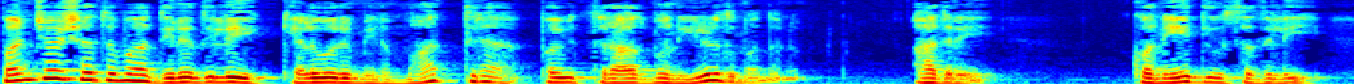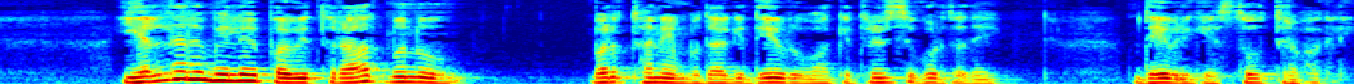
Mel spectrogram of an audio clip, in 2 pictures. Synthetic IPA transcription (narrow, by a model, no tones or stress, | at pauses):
pɐɲt͡ʃaːʃɐt̪ɐmaːd̪inɐd̪ɐlːikɛlɐʋɐɾɐmeːlemaːt̪ɾɐpɐʋit̪ɾaːt̪mɐnːuiːɭud̪ubɐnd̪ɐnu | aːd̪ɐɾe̞ | koneːd̪iʋɐsɐd̪ɐlːi | ɛlːɐɾɐme̞ːle̞pɐʋit̪ɾaːt̪mɐnu | bɐɾut̪ʰːaːneːmbud̪aːɡid̪eːʋɐɾuʋaːket̪iɭisikoɭt̪ɐd̪e̞ | d̪eːʋɐɾiɡest̪ɐwt̪ɾɐʋaːɡɐli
